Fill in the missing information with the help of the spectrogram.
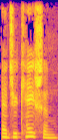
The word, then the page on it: education: American English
